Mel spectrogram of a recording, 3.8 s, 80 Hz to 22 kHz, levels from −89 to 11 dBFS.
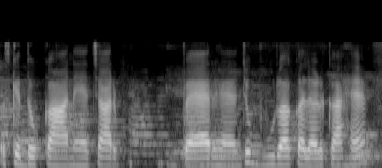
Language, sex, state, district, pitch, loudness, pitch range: Hindi, female, Jharkhand, Deoghar, 175 Hz, -16 LUFS, 175-195 Hz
